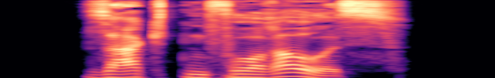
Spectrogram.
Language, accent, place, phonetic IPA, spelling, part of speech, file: German, Germany, Berlin, [ˌzaːktn̩ foˈʁaʊ̯s], sagten voraus, verb, De-sagten voraus.ogg
- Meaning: inflection of voraussagen: 1. first/third-person plural preterite 2. first/third-person plural subjunctive II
